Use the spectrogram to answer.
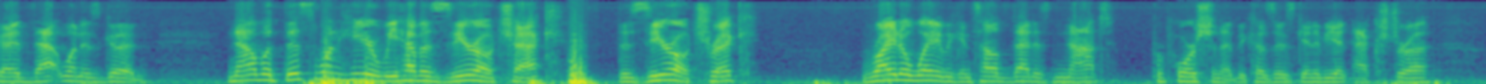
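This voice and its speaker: A man with a fairly high pitch and ordinary pitch variation talks against noticeable background noise. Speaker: math teacher. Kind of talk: classroom lesson. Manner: fast.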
